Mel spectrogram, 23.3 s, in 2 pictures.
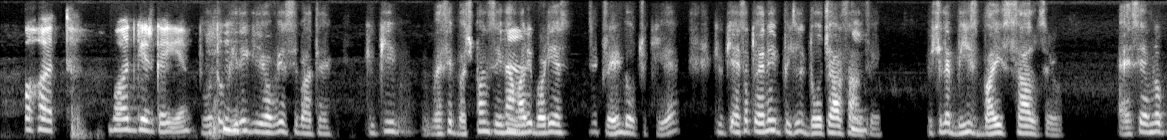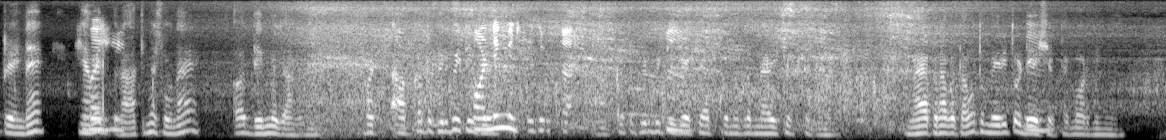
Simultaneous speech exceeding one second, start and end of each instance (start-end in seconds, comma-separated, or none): none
